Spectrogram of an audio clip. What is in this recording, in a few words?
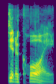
"diddicoy", American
